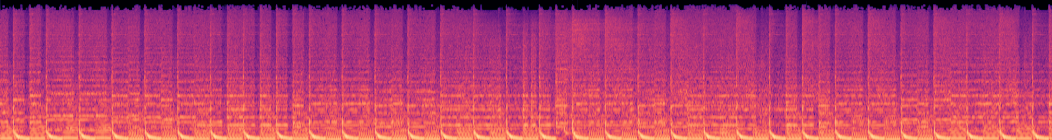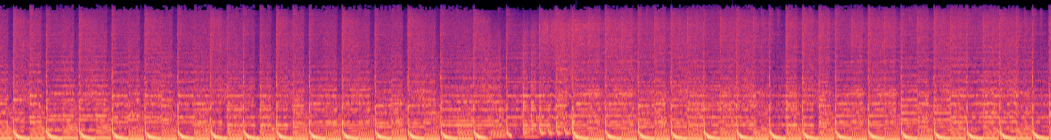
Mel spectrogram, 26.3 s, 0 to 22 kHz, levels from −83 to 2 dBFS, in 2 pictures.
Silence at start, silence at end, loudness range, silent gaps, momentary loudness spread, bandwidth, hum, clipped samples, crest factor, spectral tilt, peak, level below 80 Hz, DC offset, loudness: 0 s; 0 s; 0 LU; none; 1 LU; 19.5 kHz; none; under 0.1%; 10 dB; -4.5 dB/octave; 0 dBFS; -14 dBFS; under 0.1%; -11 LUFS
